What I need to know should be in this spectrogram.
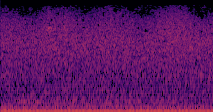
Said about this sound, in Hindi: ये छप्पर पर हो रही वर्षा, ये बूंदाबांदी, जो सुन सकता है उसे इसमें ओंकार का नाद सुनाई पड़ेगा, जो सुन सकता है उसे अनाहत की झलक मिलेगी, अन्यथा सिर्फ शोरगुल है, अन्यथा सिर्फ आवाज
